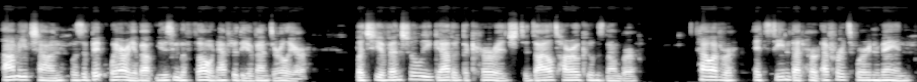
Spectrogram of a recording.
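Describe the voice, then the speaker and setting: A man's voice: medium pitch, fairly even intonation, moderate pace, pushed and bright, no echo, muffled recording. A man reading scripted story narration as the narrator of a visual novel. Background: music.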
